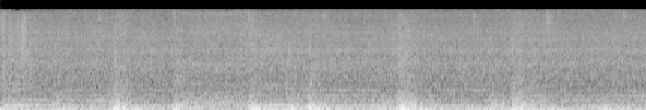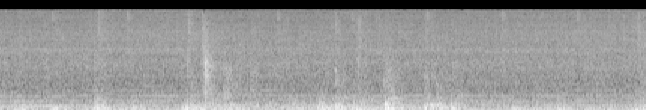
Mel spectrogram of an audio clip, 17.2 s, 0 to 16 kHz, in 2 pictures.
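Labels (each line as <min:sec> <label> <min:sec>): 0:00.0 Metal being hammered. 0:17.2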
